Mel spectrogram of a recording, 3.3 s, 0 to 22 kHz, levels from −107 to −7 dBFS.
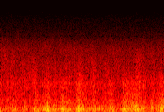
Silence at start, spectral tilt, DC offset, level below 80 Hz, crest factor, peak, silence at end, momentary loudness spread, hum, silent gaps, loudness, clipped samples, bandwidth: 0 s; -8.5 dB/octave; under 0.1%; -54 dBFS; 18 dB; -32 dBFS; 0 s; 9 LU; none; none; -51 LUFS; under 0.1%; 12 kHz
